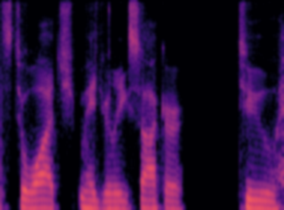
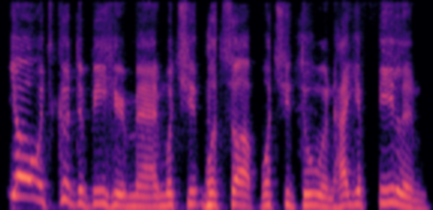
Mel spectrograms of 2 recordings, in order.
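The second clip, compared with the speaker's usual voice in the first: bad New York beach accent; 4 semitones higher than usual. Guest greets the podcast hosts, bad New York beach accent. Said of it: "New York beach accent".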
